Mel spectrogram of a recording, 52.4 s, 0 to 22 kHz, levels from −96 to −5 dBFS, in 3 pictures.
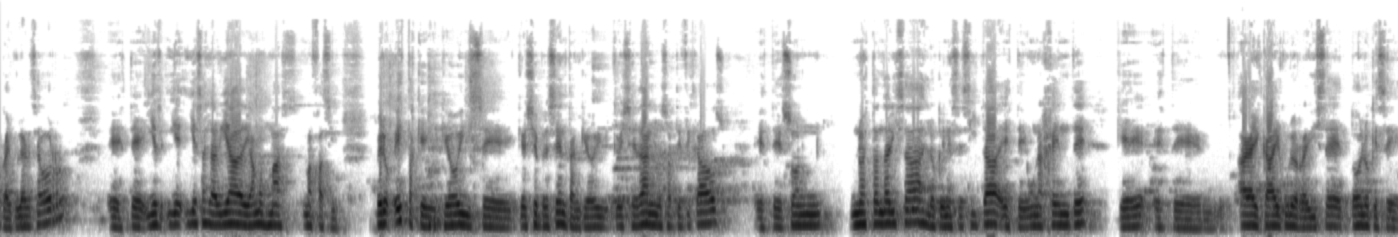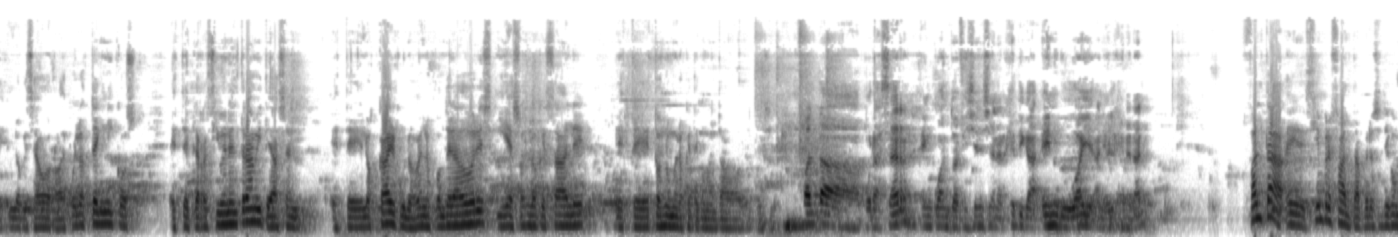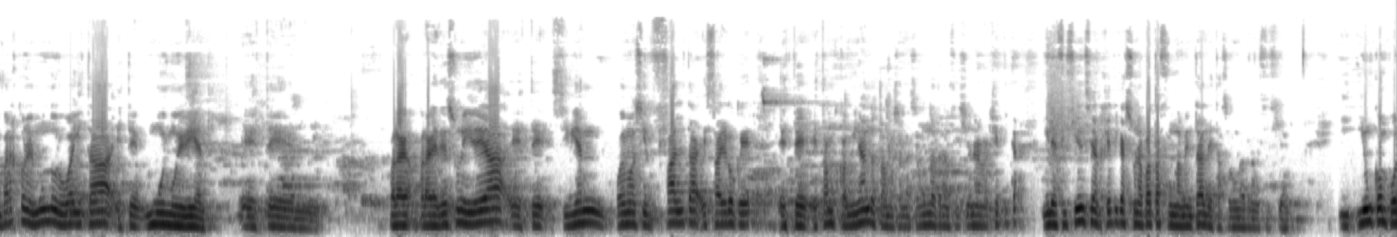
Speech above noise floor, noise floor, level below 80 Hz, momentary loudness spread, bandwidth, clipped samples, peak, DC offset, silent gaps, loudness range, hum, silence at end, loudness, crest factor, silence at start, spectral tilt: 37 dB; -57 dBFS; -56 dBFS; 11 LU; 14.5 kHz; under 0.1%; -4 dBFS; under 0.1%; none; 3 LU; none; 0 s; -20 LUFS; 16 dB; 0 s; -8 dB/octave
